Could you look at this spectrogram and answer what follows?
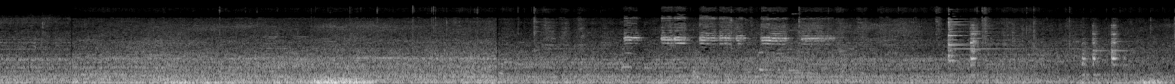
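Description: Steady street traffic noise, with a heavier vehicle swelling past about three seconds in and a few short high-pitched toots around six to eight seconds in. Near the end come a few sharp metallic clicks from a steel spatula on the flat iron griddle.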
